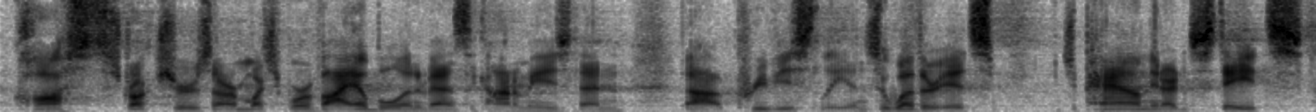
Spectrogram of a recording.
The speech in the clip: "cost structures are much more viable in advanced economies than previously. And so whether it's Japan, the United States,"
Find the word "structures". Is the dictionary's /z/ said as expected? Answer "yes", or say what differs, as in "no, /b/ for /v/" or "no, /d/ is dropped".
yes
